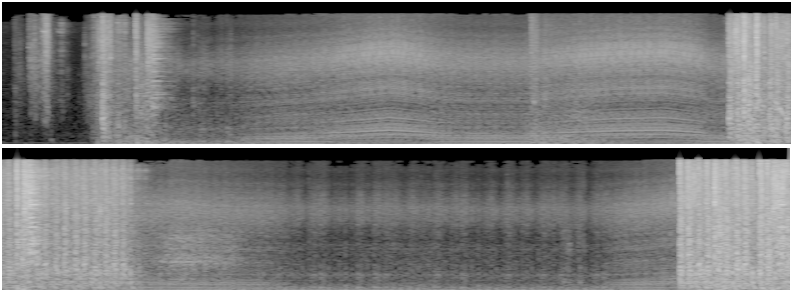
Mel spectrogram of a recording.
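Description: A buggy engine roars and revs up and down as it drives over rough ground.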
